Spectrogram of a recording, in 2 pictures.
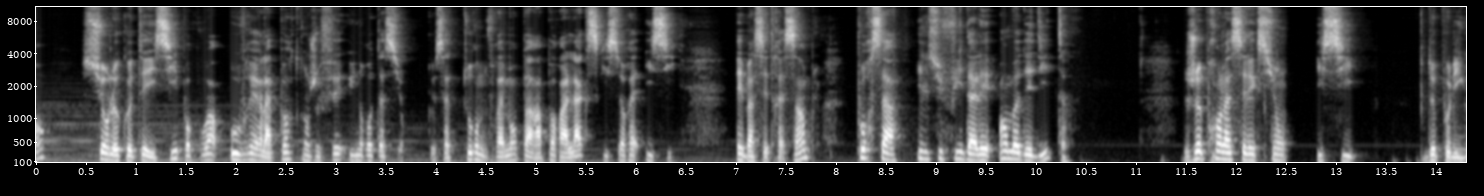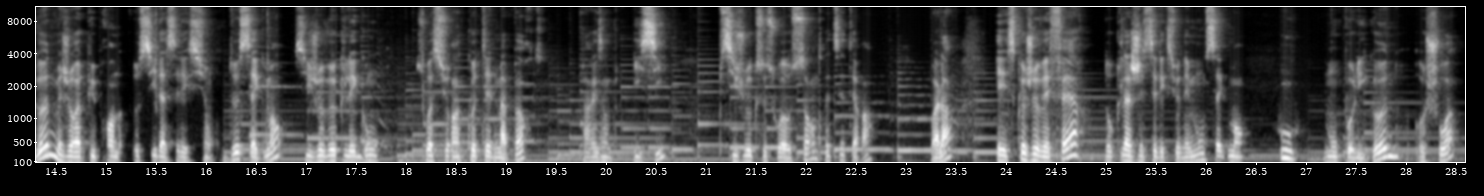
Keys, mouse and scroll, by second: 9.8 Tab, 12.2 click, 13.8 click, 15.4 click, 16.6 click, 18.1 click.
